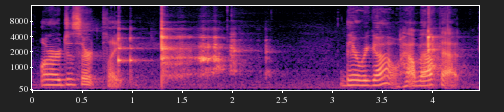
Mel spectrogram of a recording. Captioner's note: plates clanging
